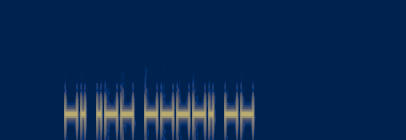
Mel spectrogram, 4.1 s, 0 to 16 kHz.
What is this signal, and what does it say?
Morse code, heard as a keyed tone, about 30 wpm, 700 Hz. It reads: NW9M
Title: USA Call Signs - 4 Characters - Repeated 2x - 30wpm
